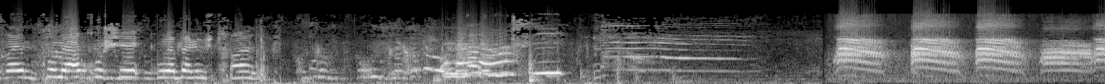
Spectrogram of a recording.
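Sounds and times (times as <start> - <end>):
speech: 0.0 - 6.3
child talking: 0.0 - 7.6
large all-black crow cawing loudly: 8.3 - 11.0.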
